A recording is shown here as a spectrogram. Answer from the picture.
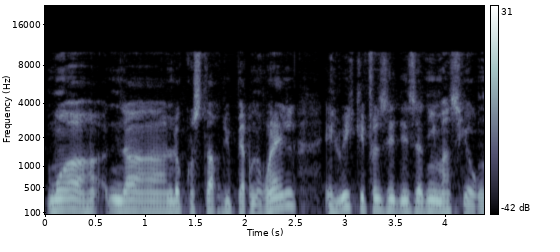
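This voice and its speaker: The speaker has a Toulouse accent and a very slow pace, with ordinary pitch variation. The background is quiet. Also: man. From Toulouse, southern France. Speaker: game show contestant, childcare nurse. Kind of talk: game show interview.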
